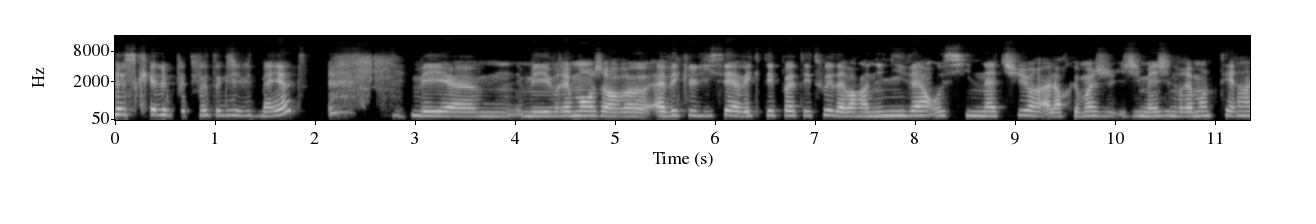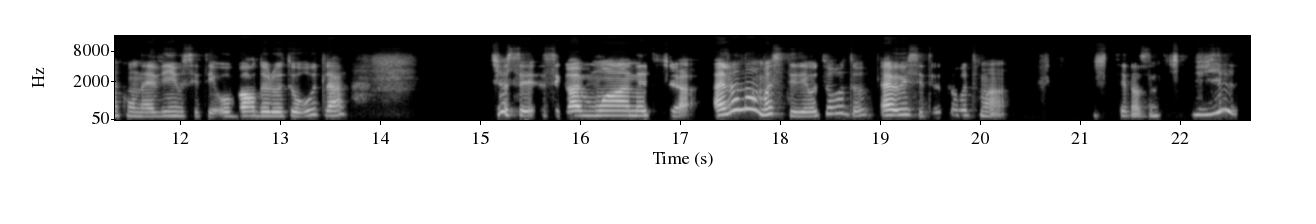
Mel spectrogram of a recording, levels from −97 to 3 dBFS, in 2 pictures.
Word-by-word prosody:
parce 255 -3 +4
que 240 - +2
le 235 0 -1
peu 220 - -8
de 205 - -18
photos 215 -1 -5
que 215 - -8
j'ai 220 -2 -2
vu 205 +1 -11
de 190 - -23
Mayotte 195 - +1 1.0
Mais 195 -2 +1
hem, 180 +2 -1
mais 185 -1 -1
vraiment 195 +2 +2
genre, 180 -3 +2
heu, 175 -1 +1
avec 200 +2 +2
le 210 - -1
lycée 205 +2 0
avec 195 0 +1
tes 210 +1 0
potes 205 -1 -1
et 195 - -4
tout 225 - -7
et 220 - +1
d'avoir 185 -1 +2
un 180 +1 -1
univers 205 +1 0
aussi 195 +2 -1
nature 195 +2 0
alors 175 -1 0
que - - -7
moi 190 +2 0
je 185 -2 -5
j'imagine 190 +1 -2
vraiment 185 +1 -1
le 200 - -7
terrain 200 -1 -1
qu'on 185 -3 -8
avait 180 +2 0
où 190 - -7
c'était 175 -2 -7
au 180 - -3
bord 190 +2 +5
de 190 0 0
l'autoroute 185 +5 -2
là 205 +6 +2 1.5
tu - - +1
vois - - +3
c'est 400 -1 0
c'est 405 - -5
quand 205 +1 +7
même 205 -1 -7
moins 210 0 +5
nature 210 - -1 0.3
ah - - +11
non, - - +2
non 465 +1 +4
moi 250 - +4
c'était 255 -9 -4
les 180 0 0
autoroutes 280 +8 -5 0.2
ah 225 +1 +9
oui 245 +2 +1
c'était 180 -5 -9
l'autoroute 220 +4 -11
moi - - -6 0.9
j'étais 200 0 -7
dans - - -6
une 195 -1 -10
petite - - -5
ville 295 - -3
200 Hz, 195 wpm, -26 LUFS, 185-215 Hz, 1.5 s, ah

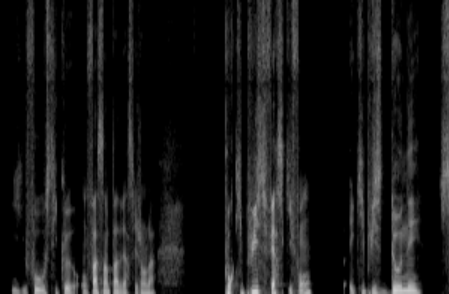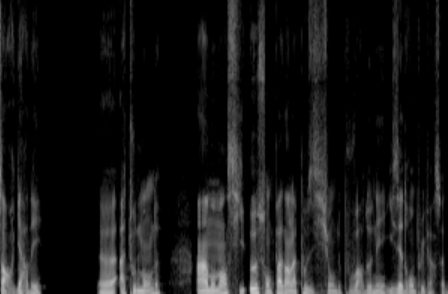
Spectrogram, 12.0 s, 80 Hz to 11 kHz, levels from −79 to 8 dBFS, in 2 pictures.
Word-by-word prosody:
il 120 -2 -13
faut 135 - -2
aussi 125 +1 -5
qu'on 105 -2 -4
fasse 120 +2 +2
un 105 - +1
pas 100 -2 -1
vers 95 0 -6
ces 90 - -11
gens-là. 85 -3 -6 0.9
Pour - - +5
qu'ils 150 - -9
puissent 200 +4 +5
faire 155 -1 +4
ce - - -7
qu'ils 120 - -8
font 120 +10 -3 0.5
et - - -6
qu'ils - - -8
puissent 120 -7 -4
donner, 120 +2 +6 0.2
sans - - +1
regarder, 100 +2 -3 0.8
heu, 95 0 +3
à 105 - -1
tout 120 - -3
le 115 - +2
monde. 135 +7 -1 0.5
À 110 - +5
un 120 - +8
moment 130 +5 +3
si 120 -7 -5
eux 155 - +8
sont 110 -10 -2
pas 150 +8 +3
dans 130 -3 +3
la 110 - +1
position 110 0 -6
de 100 - -9
pouvoir 100 -1 -7
donner, 100 +9 -4
ils 105 +1 -4
aideront 105 +1 -2
plus 105 +1 -10
personne. - - -13
115 Hz, 225 wpm, -22 LUFS, 100-125 Hz, 0.9 s, un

